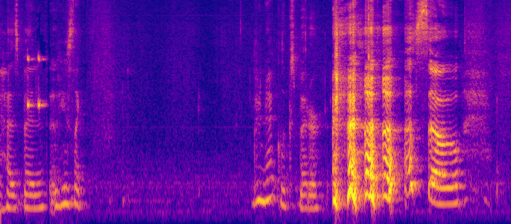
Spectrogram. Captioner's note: laughs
